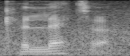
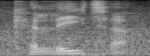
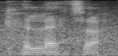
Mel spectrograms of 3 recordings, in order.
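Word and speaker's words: Kalitta: interesting also to note that it it is pronounced coletta isn't it not kalita at least that's the way they pronounce it over there even though it's spelt k-a-l-i-t-a but it is pronounced coletta who was it that mentioned it the other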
